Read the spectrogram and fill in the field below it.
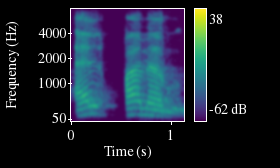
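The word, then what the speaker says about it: الحمّام: lunaire c'est le contraire le lem ici on va le prononcé on dira el hammam donc le raf et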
